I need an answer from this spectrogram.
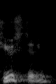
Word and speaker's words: Houston: In Texas, it's pronounced Houston, which is a city in Texas. In New York, the street is pronounced Houston.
